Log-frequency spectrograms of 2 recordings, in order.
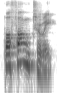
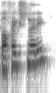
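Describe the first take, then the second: First: "perfunctory" as per-FUNK-tuh-ree; correct pronunciation. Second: "perfectionary" as per-FEK-shun-ary, questioning; mispronunciation. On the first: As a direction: correct it to "perfunctory", falling at the end. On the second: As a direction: ask with "perfectionary" wrongly ending in -shun-ary. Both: Shown as a demonstration. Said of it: "No, perfunctory".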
